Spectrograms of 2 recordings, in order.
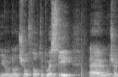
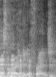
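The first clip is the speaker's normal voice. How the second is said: laughing; 4 semitones higher, 4 dB louder, faster than usual. Real, not acted. Joking about his own accent.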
